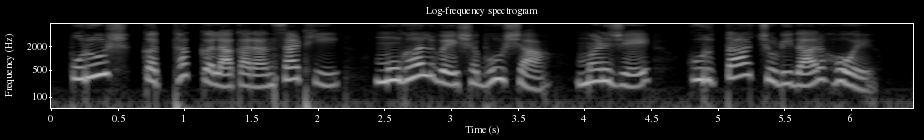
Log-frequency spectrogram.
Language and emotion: Marathi, neutral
